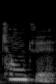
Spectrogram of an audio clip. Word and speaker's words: 청주: 실효가 되면서 다시 조합으로 살아나기 시작하고 있는 것 같아서 인천이 내가 봤을 때는 인천이 아니고 청주가, 제가 발음이 안 좋은데 충주가 아니고 청주예요.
